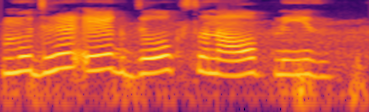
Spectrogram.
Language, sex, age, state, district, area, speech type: Urdu, female, 18-30, Uttar Pradesh, Gautam Buddha Nagar, urban, read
